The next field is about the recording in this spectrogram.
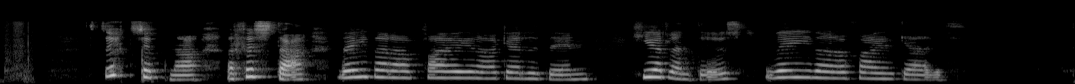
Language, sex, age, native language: Icelandic, female, 12, Icelandic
